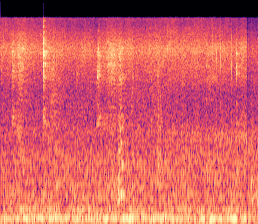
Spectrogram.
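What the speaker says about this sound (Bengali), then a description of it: "পেঁয়াজটা একটু ব্রাউনিশ করে ভেজে নেব" Onions fry toward brown in a pan while being stirred, with a continuous crackling sizzle, scraping strokes and a brief utensil clink near the start; a low background hum runs underneath.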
